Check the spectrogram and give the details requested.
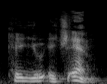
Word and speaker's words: Kuhn: Now, the most notable recent example is a book published by Robert Lawrence Kuhn, Kuhn, is that the right pronunciation? Kuhn. Right.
